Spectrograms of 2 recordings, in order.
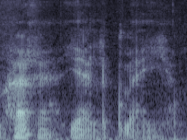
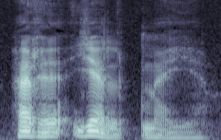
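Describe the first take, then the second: First: Much softer, slow "Herre, hjälp mig", almost breathed out; retelling Peter sinking, a hushed understated cry; hushed plea. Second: Slow, drawn-out "Herre, hjälp mig" as a mild read plea; cry for help. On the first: Retold or imitated. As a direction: let "Herre, hjälp mig" sink away, quiet and slow. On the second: Acted. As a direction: stretch out "Herre, hjälp mig" slowly and deliberately. Peter cries out while sinking.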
